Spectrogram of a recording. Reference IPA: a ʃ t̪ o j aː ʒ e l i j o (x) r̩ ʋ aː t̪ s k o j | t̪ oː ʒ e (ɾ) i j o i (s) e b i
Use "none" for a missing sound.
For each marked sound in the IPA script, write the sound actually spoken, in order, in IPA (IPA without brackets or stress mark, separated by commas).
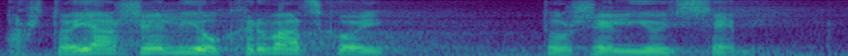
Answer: x, l, s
